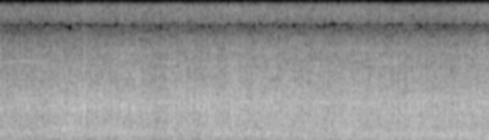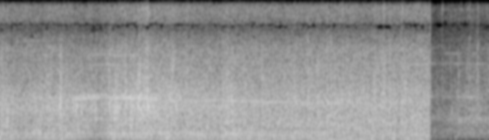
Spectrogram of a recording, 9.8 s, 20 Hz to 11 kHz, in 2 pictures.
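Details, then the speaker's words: Greenworks 80V battery-powered snowblower in a nonstop battery-runtime test through a lot of powder: steady low electric hum with churning snow, holding speed evenly under continuous load, then stopping cleanly; normal running under load. "And we've got a lot of powder right now, but it did really, really good."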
